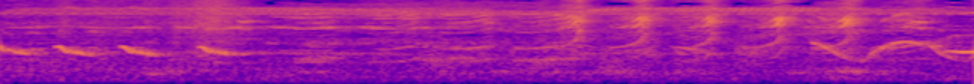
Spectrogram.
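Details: Caged Black-throated laughingthrush, an older bird from the wild with a good singing voice: four quick falling whistles in a row, then rising sweeps and a final looping whistled phrase.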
